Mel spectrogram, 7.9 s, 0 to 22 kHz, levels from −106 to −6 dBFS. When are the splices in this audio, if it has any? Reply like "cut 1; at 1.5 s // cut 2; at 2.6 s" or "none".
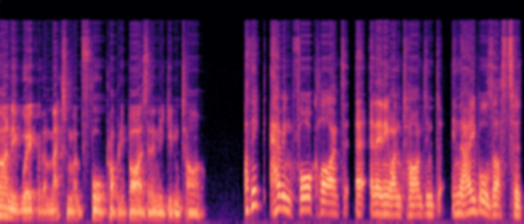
cut 1; at 3.5 s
